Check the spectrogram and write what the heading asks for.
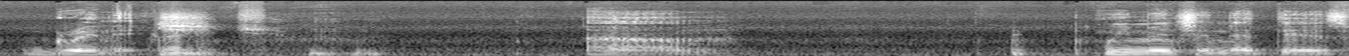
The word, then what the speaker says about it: Greenwich: was named after the green witch but it's pronounced Greenwich um we mentioned that there's father demo Square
